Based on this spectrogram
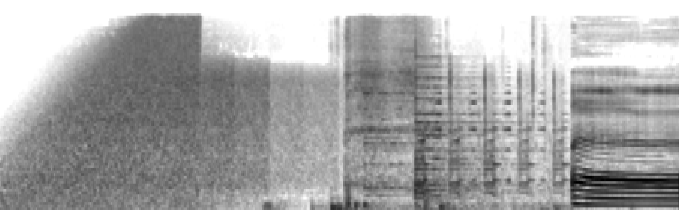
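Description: Synthesizer noise through a filter swept from very low to fully open, with heavy reverb and plenty of delay: a hiss growing steadily brighter for a few seconds, then a cut to echoing, fragmented tails and a sustained bright tone at the end.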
